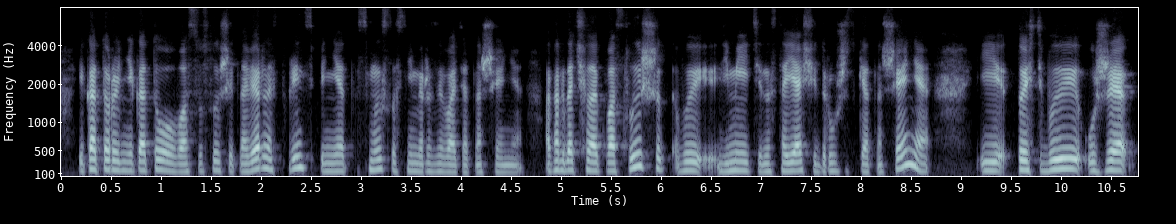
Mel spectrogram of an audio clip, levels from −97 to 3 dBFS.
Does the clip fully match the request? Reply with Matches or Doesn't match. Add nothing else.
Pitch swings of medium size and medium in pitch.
Matches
